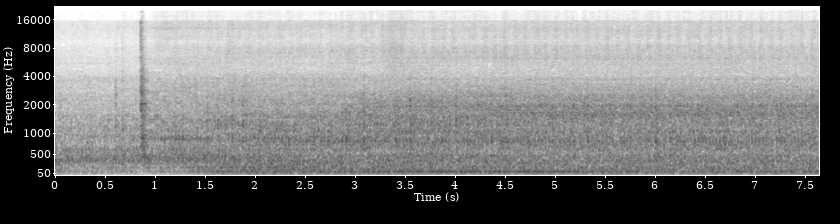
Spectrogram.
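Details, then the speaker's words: Car idling, heard from inside the car, with a rattly marble-like grinding under the hum; under the hood clearly traced to the supercharger, cause unknown. "You can kind of hear it inside the car. It sounds like marbles or something in the supercharger."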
